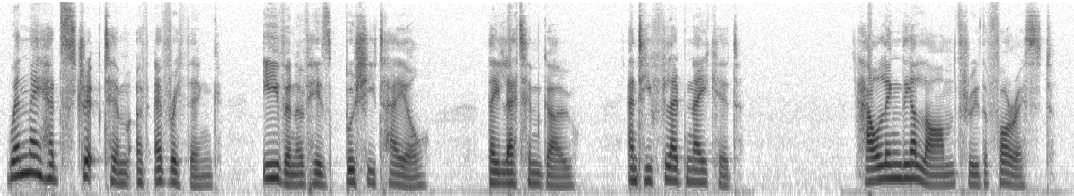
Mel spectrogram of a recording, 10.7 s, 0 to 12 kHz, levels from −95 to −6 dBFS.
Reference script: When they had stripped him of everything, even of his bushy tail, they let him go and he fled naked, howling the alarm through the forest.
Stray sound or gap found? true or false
false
